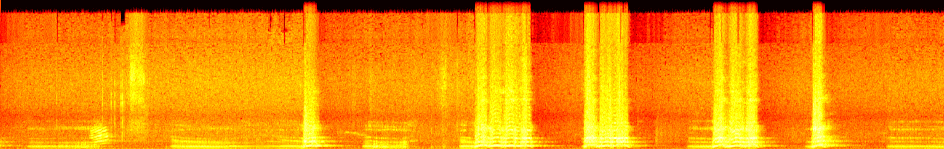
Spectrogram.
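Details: Dog in an aggressive mood, wanting to bite people, alternates long rumbling growls with bursts of loud, sharp barking, roughly every second or two, ending on another growl.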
